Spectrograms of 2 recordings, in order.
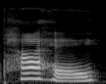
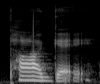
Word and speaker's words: pagar: So instead of pahe, we want it to be page with a U, or pagan with a U again.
